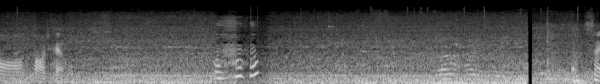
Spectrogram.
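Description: Steady roadside traffic noise, cars running past on a wet road, with a brief voice about two seconds in.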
